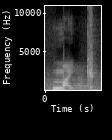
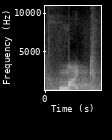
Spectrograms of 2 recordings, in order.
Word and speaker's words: Mike: This is Mike. You don't say eh because of the E at the end. Mike. Mike.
